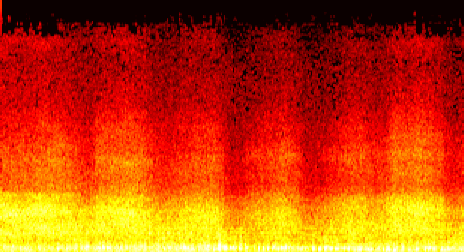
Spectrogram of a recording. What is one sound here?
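A steam locomotive hisses as steam jets from its cylinder cocks.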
